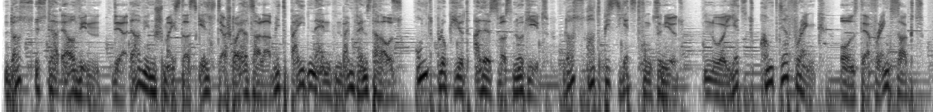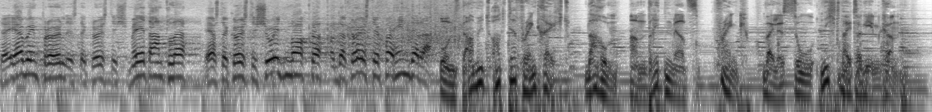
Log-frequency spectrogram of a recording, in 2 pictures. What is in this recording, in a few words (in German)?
Radiospot; Niederoesterreich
